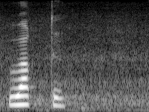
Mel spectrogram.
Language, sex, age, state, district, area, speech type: Urdu, other, 18-30, Uttar Pradesh, Mau, urban, read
